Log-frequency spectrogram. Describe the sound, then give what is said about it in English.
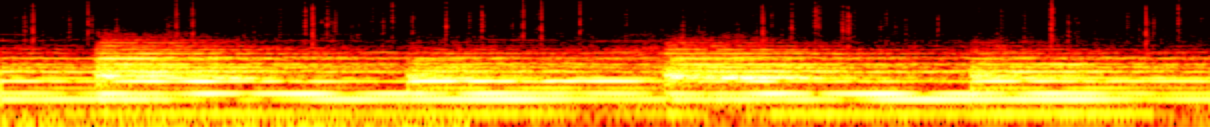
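Church bells toll in a slow, steady sequence, each deep strike blooming into a long, shimmering hum that overlaps the next, with no voices present. “To the tolling of the bells, bells, bells, bells, bells, bells, bells.”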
